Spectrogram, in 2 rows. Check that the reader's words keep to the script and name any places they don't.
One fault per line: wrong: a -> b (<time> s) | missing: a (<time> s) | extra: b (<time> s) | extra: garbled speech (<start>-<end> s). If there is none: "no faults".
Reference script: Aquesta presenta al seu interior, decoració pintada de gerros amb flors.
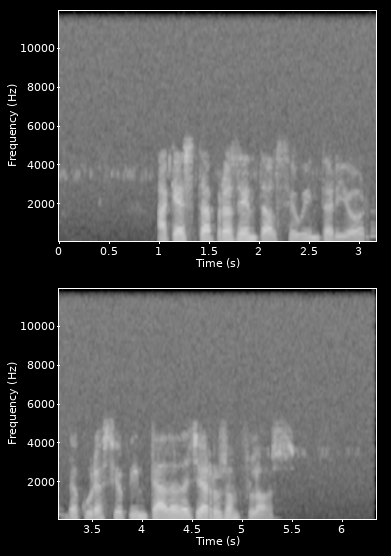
no faults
